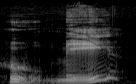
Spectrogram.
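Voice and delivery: deep, low dragon voice with "me" drawn out. Reading a story aloud, the dragon answers Owl in a deep voice. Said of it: "said a deep voice".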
